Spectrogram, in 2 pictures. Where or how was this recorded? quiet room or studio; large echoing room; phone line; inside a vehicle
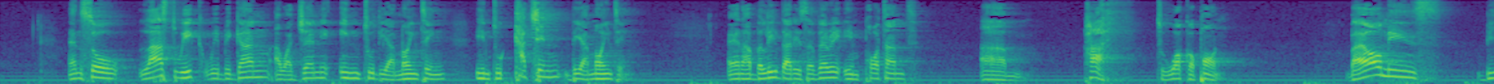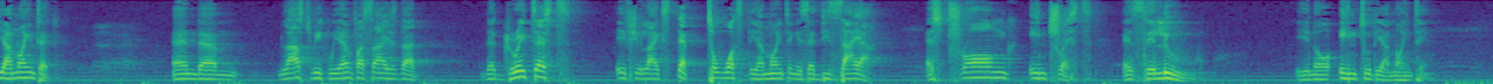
large echoing room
